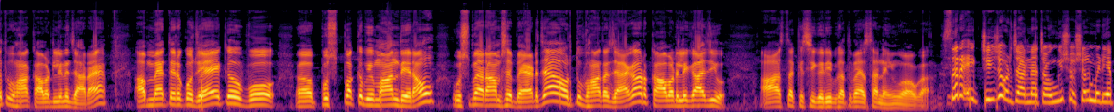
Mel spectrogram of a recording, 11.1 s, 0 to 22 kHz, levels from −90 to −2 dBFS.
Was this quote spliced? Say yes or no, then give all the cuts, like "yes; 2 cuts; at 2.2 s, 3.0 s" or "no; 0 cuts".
no; 0 cuts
